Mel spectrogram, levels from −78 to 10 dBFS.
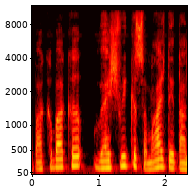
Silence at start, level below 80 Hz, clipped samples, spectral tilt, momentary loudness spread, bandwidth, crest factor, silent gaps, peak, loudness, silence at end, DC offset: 0.05 s; -62 dBFS; under 0.1%; -5 dB/octave; 3 LU; 11 kHz; 16 dB; none; -8 dBFS; -23 LUFS; 0 s; under 0.1%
